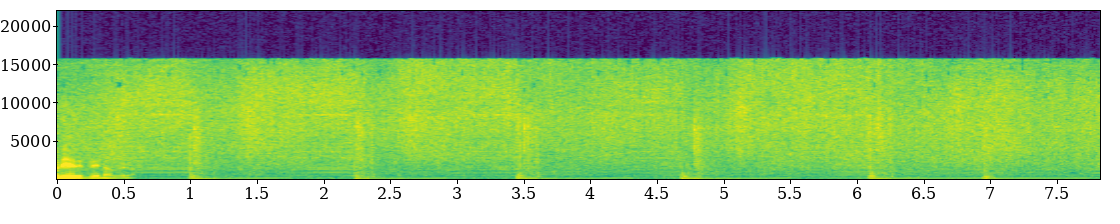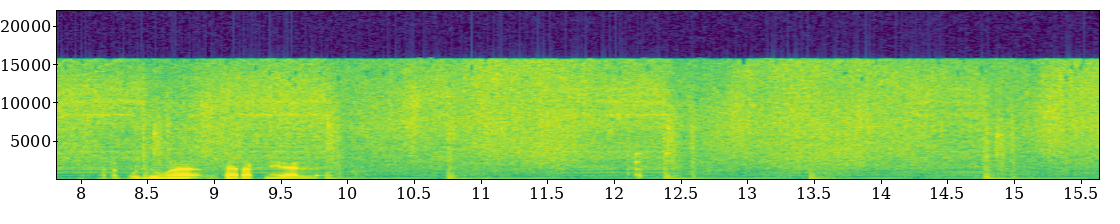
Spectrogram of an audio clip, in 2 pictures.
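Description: A boat hull slaps hard against waves again and again.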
